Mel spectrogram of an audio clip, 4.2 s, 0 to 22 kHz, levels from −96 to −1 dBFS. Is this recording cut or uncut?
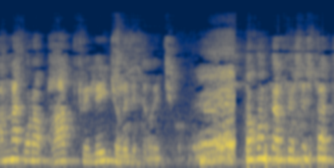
cut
